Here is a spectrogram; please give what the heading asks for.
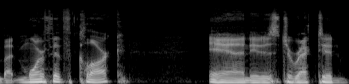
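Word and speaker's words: Morfydd: it stars Matt Smith morphi morphi I I I looked up how to pronounce her name because I was a little confused it's a Welsh name but morfi Clark and it is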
